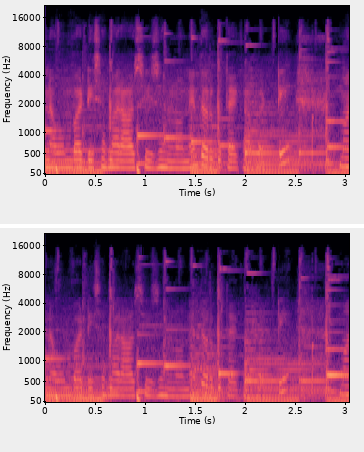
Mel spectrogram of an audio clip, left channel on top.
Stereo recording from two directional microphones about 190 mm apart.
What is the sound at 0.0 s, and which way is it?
Music, 10° left (ahead or behind).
